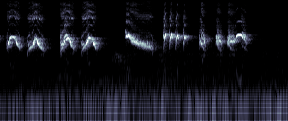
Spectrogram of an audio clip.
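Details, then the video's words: Caged orange-headed thrush, anis merah, in 'ngeplong' full song to excite birds into breeding condition; an unbroken string of loud slurred whistled phrases, some harsh and rasping, tumbling one after another. "Suara Ngeplong ANIS MERAH Gacor Memancing Burung Agar Birahi dan Lanjut ke Tahap Teler"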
